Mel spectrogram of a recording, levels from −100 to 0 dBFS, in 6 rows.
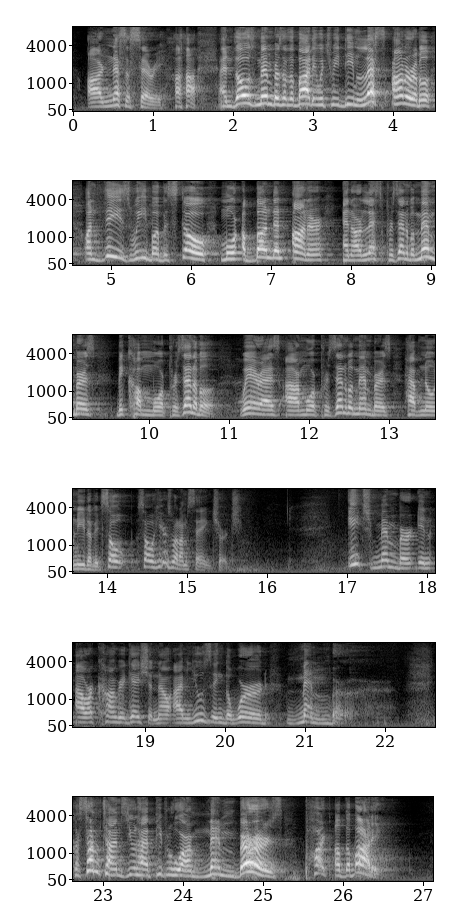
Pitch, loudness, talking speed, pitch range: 195 Hz, -22 LUFS, 155 wpm, 170-235 Hz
